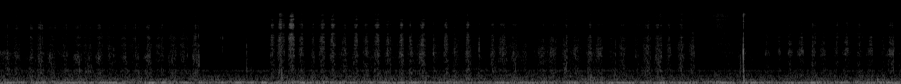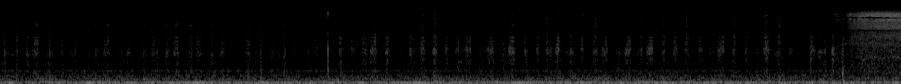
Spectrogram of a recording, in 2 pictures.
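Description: Metal bottle-opener scratcher scraping the latex coating off a paper scratch-off lottery ticket in rapid, continuous strokes, with brief pauses about two and seven seconds in.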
